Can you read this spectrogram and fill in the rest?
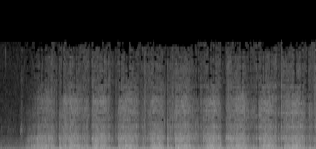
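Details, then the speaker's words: Bosch dryer tumbling: steady low hum with an uneven rasping metal scrape about twice a second; an object was caught between the drum and front bearing. "like some kind of a metal rubbing noise i'm just gonna unplug it and open up the door and i'm going to just feel around on the inside to see if i can see if there's something caught in there"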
